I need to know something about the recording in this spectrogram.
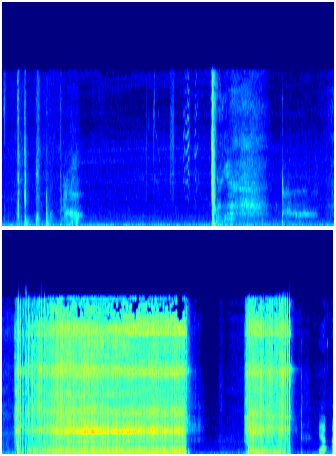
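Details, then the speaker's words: Small two-stroke engine, hot, already purged, being tuned: high-speed screw two and a half turns out, low-speed screw flush. Long quiet spells, then a raspy rev for about three seconds that dies and briefly fires again; a reluctant hot start. "that thing's been on there a while now it should be good and hot but the starter on and push the button oh it is purged already so this shouldn't be an issue"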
